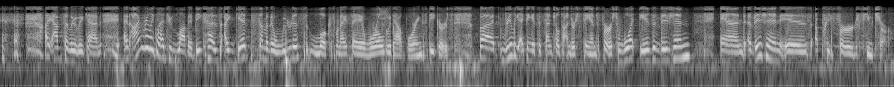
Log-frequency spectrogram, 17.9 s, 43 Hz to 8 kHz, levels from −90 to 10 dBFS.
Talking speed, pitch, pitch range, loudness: 155 wpm, 190 Hz, 170-275 Hz, -14 LUFS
